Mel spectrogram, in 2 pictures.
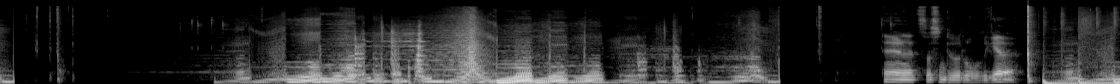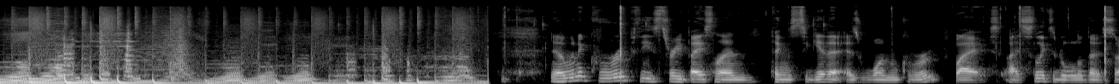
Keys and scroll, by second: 0.4 space, 10.2 space, 16.2 space.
